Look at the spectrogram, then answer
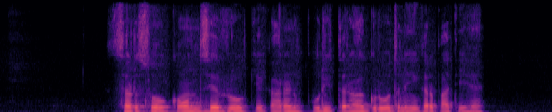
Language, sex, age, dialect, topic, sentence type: Hindi, male, 25-30, Hindustani Malvi Khadi Boli, agriculture, question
